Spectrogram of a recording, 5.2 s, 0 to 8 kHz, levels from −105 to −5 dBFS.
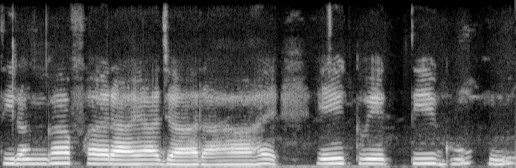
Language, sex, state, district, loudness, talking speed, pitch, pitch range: Hindi, female, Bihar, Kaimur, -14 LUFS, 105 wpm, 220 Hz, 200-230 Hz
